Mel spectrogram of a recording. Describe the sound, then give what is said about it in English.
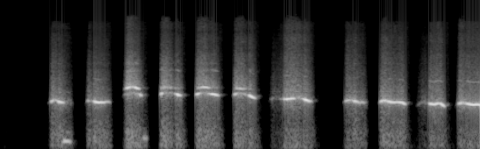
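A person whistles a string of about eleven short, separate notes, the pitch hovering with slight rises and dips, like a halting attempt at a tune, with no talking. “I can't whistle songs, I guess. I'm below average.”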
